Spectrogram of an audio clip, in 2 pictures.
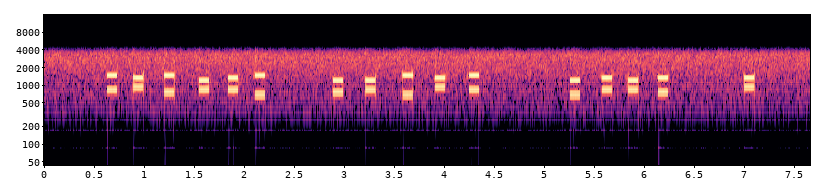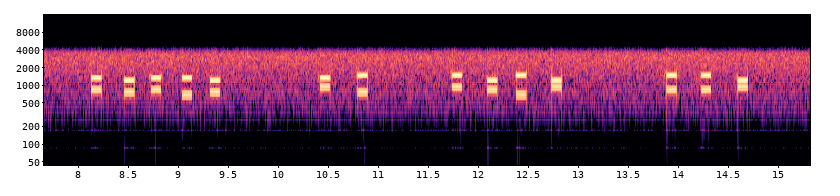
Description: DTMF, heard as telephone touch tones, dialled by hand, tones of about 100 ms, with phone line noise. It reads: 906783 47309 1875 0 84824 06 #73* 99*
